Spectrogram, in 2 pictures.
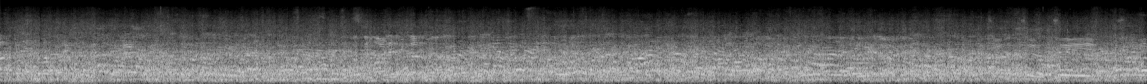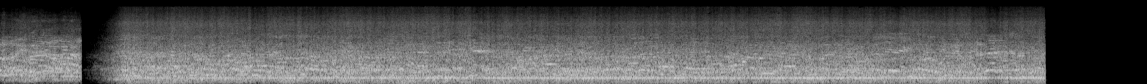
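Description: A crowd of men chatters loudly in a large echoing hall.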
